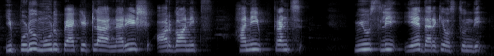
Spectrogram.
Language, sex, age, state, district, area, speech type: Telugu, female, 30-45, Andhra Pradesh, Sri Balaji, urban, read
